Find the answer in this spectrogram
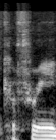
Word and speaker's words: Kafrene: But that ending, knowing that you're literally seeing Cassian go to there was the Ring of Kafrene. Is that if I'm pronouncing it correctly? Yeah, Kafrene.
